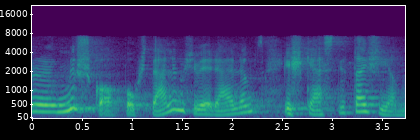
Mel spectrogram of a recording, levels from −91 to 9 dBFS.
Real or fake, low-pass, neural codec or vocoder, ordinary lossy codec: real; 7.2 kHz; none; MP3, 48 kbps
